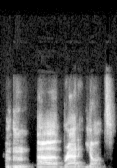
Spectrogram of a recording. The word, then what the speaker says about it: Yance: It's Brad Yance. Rhymes with sconce.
